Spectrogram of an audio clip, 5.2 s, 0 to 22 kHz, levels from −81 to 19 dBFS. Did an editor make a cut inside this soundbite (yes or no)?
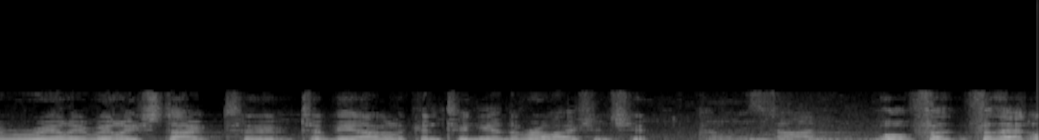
no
